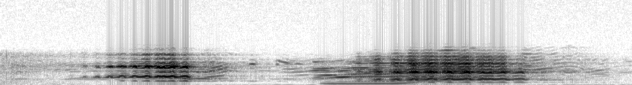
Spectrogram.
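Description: Goats bleat twice, close and loud: a short wavering call, a brief pause, then a longer, louder quavering bleat, with no other sound around them.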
